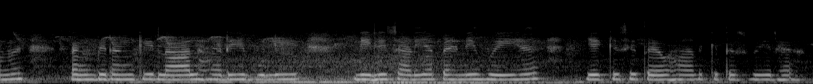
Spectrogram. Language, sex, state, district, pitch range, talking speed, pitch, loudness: Hindi, female, Uttar Pradesh, Etah, 215-230 Hz, 120 wpm, 225 Hz, -30 LUFS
